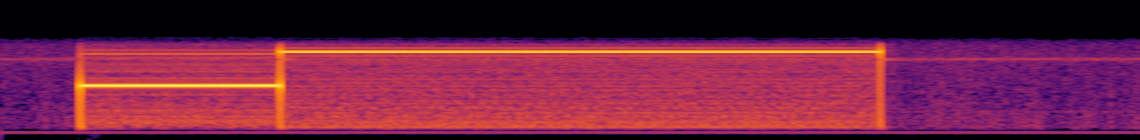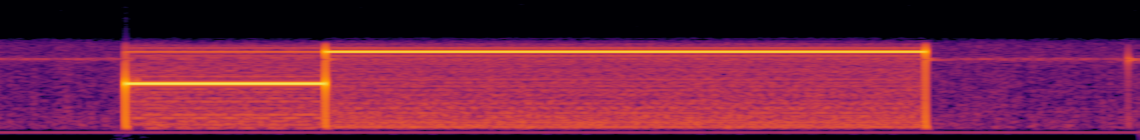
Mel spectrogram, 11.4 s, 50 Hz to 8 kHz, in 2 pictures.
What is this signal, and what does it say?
Two-tone page, heard as a one-second tone, then a three-second tone, about 1230 then 2600 Hz, about 1290 then 2600 Hz. It is heard from 0.4 to 10.3 s.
